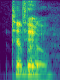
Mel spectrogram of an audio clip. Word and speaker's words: Thibodeau: Oh, there's something I want to bring up with Minnesota and how Timmy Thibodeau, or how do you pronounce his name? Their coach. – Thibodeau.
